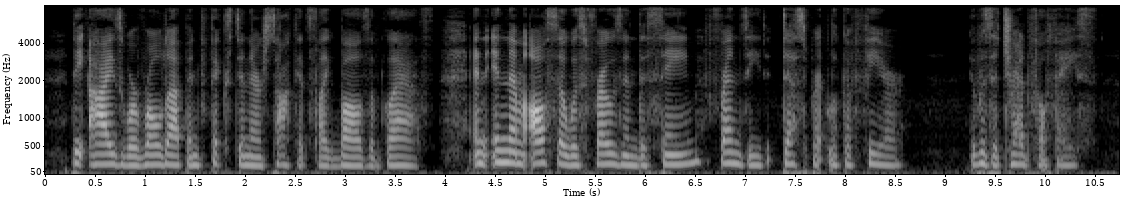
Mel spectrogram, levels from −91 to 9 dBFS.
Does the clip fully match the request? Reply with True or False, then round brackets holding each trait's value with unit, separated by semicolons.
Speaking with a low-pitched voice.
False (165 Hz)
